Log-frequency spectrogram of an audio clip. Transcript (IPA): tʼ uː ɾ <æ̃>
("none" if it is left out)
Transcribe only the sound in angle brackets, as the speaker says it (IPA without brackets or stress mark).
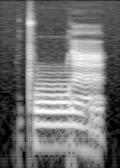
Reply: ã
